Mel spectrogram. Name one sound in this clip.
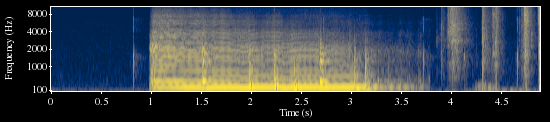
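A synthesised guitar plays a short run of notes.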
